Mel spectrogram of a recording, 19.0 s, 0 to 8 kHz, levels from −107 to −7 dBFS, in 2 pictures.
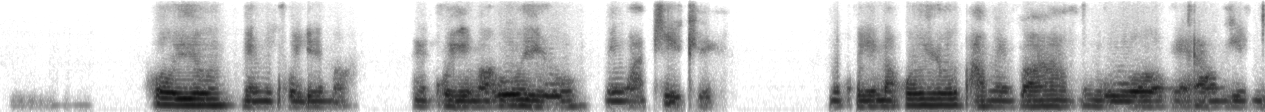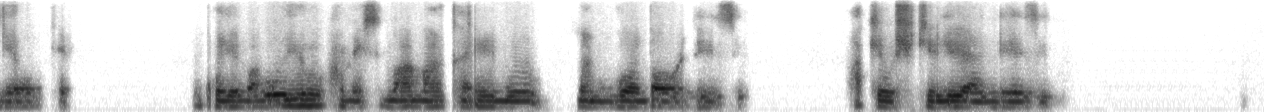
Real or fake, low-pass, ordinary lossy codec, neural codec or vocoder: fake; 7.2 kHz; Opus, 32 kbps; codec, 16 kHz, 1 kbps, FreqCodec, smaller model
